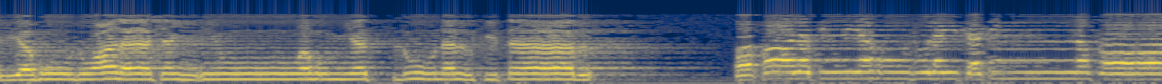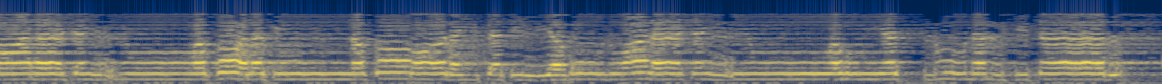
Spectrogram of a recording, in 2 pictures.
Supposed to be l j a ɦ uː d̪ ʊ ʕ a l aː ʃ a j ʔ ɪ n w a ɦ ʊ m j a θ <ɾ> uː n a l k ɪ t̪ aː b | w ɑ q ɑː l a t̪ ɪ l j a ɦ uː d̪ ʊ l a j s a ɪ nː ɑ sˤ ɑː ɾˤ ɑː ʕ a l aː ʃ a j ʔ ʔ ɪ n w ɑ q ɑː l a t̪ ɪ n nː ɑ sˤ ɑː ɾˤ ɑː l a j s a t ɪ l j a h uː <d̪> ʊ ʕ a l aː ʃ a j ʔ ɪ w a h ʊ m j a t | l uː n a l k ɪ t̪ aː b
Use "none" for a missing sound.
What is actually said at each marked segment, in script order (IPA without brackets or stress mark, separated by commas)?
l, d̪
